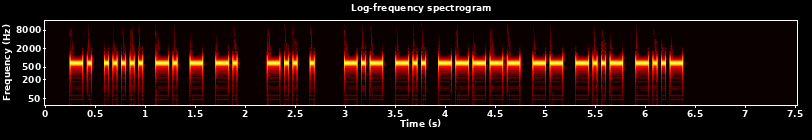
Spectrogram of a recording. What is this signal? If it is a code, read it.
Morse code, heard as a keyed tone, about 28 wpm, 700 Hz. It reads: N5NTN DE KD0MXX
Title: USA Callsign DE Callsign 28wpm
